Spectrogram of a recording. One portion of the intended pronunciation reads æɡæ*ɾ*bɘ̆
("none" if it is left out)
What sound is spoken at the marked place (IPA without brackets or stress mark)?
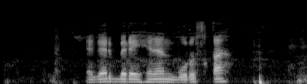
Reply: ɾ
